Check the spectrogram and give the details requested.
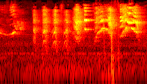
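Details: Alexandrine parakeet kept as a pet, uttering a rapid string of harsh, bright squawks and chattering notes, dense and high-pitched, in a small quiet room.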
